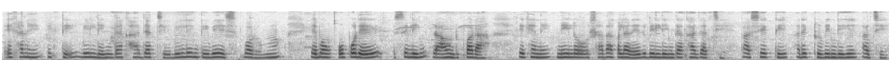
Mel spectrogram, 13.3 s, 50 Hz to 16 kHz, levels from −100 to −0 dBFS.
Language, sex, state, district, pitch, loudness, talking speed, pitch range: Bengali, female, West Bengal, Jalpaiguri, 225 Hz, -36 LUFS, 125 wpm, 215-230 Hz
